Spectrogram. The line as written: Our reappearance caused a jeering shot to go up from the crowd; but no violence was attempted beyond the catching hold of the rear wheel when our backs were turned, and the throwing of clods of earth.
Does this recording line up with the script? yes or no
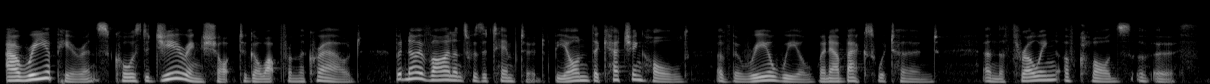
yes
